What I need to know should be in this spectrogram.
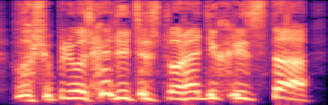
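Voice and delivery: loud, high, desperate begging; panicked high-pitched appeal; frightened plea. A narrator's reading. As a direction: implore him in alarm. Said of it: "Испуганно остановил его ещё раз".

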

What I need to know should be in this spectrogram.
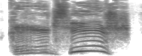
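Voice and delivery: high, loud angry bellow; angry yell. A narrator's reading. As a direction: bellow at the screaming maid. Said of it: "завопил Митя".

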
